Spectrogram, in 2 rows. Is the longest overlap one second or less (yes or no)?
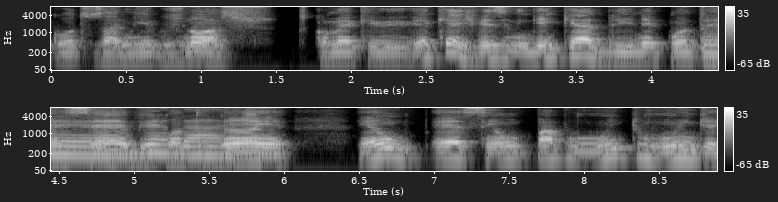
no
